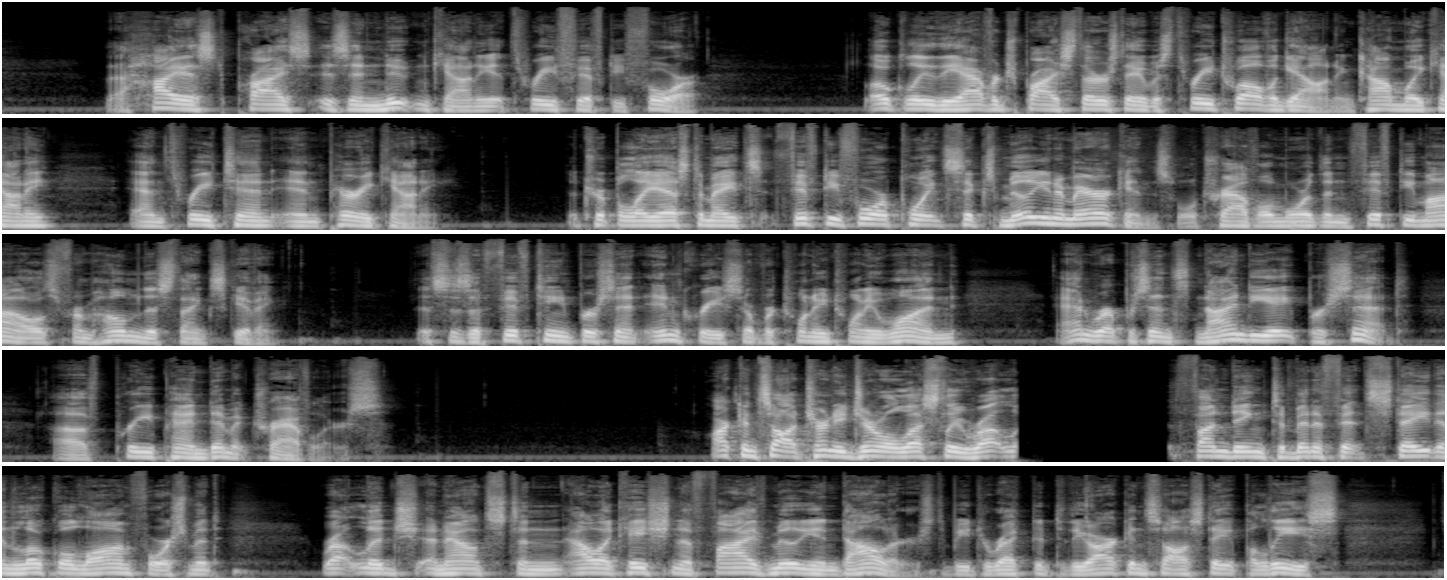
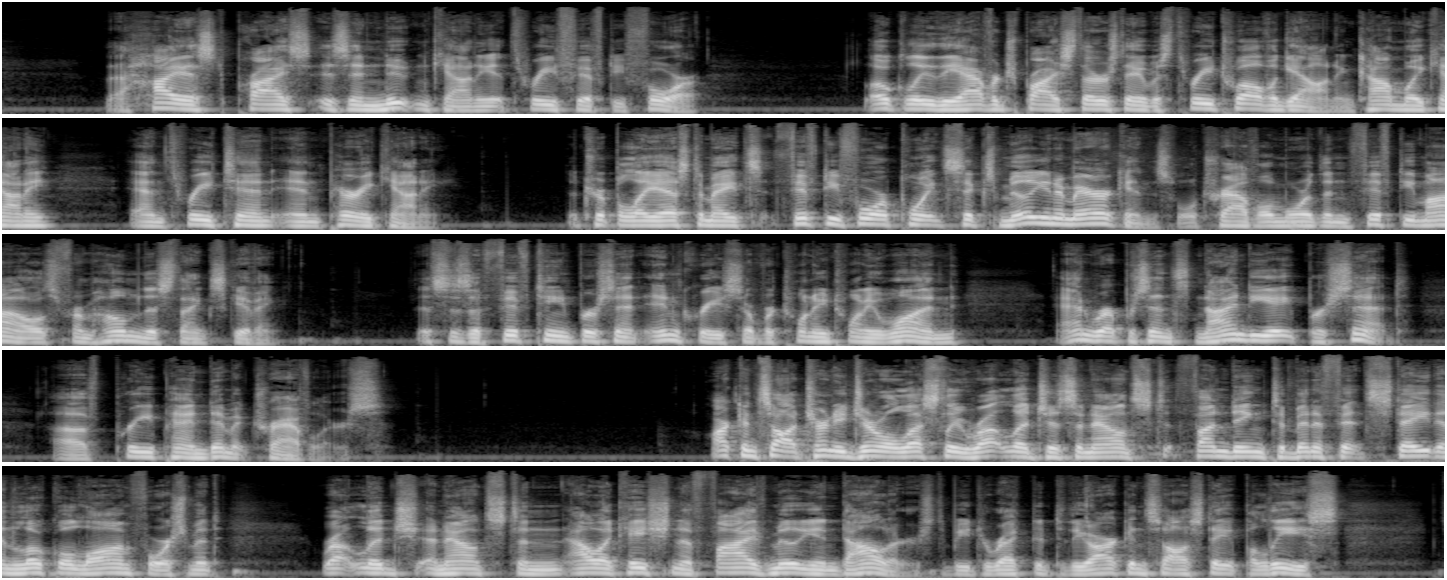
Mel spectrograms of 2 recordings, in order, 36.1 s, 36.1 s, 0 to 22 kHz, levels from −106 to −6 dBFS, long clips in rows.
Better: second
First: audio cutting out; at 27 s for 1 s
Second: none

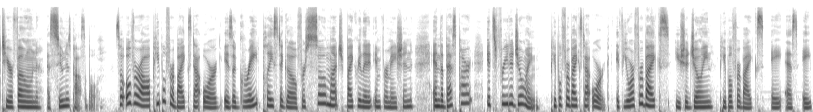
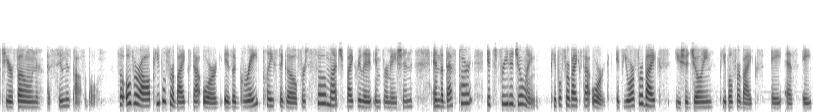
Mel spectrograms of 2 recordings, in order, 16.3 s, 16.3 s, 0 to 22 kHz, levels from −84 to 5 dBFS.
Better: first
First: none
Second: phone-call audio; nothing above 3.5 kHz

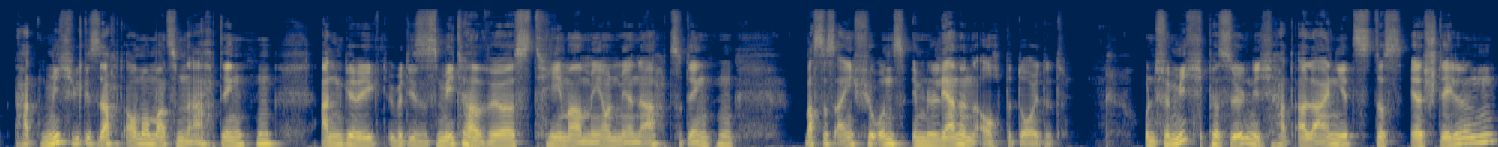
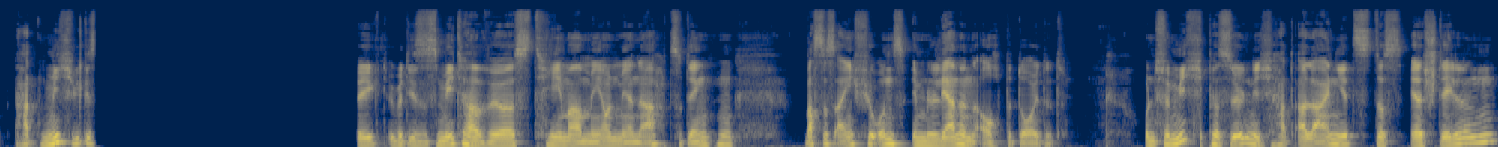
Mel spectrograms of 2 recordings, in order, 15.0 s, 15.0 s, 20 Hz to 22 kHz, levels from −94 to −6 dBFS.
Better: first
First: none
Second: audio cutting out; at 1 s for 2.5 s

